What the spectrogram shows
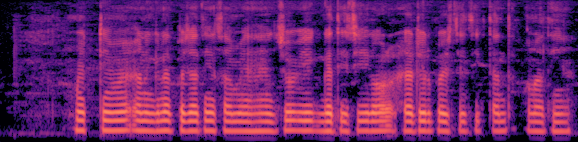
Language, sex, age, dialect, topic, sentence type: Hindi, male, 18-24, Awadhi Bundeli, agriculture, statement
